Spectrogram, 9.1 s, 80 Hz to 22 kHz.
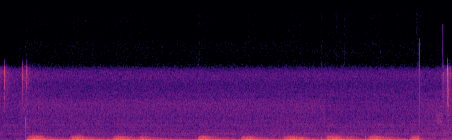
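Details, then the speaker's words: Auscultation over an arteriovenous fistula, presented in a lecture on CKD and glomerular diseases: a rough, low, pulsatile to-and-fro whooshing murmur rising and falling with each beat, about 69 per minute. AV fistula bruit. "इस तरह का मरमर जो to and fro होता है, जो pulsatile होता है, वो एवी फिस्टुलास के ऊपर सुनाई देता है।"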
